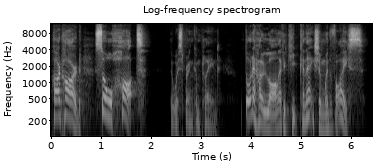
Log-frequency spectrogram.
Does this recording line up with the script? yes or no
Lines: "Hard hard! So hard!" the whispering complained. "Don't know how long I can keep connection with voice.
no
